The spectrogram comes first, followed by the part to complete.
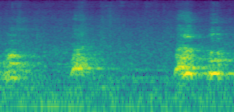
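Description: A dog barking once, briefly, about a second in.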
